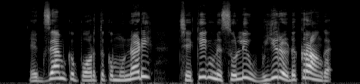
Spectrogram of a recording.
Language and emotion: Tamil, angry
